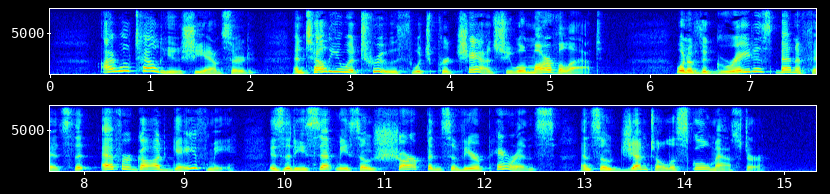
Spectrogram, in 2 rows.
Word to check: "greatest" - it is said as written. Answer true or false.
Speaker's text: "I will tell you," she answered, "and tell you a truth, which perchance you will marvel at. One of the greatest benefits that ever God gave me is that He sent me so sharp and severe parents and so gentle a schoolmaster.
true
